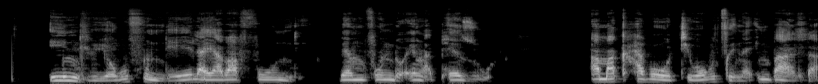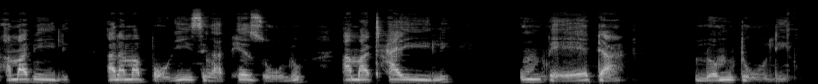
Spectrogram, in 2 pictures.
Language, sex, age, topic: North Ndebele, male, 18-24, education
